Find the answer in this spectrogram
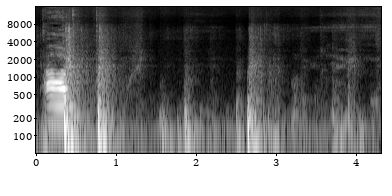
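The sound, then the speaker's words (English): A door is eased partly open with a short, squeaky creak and a soft knock, followed by a few quieter thuds and faint shuffling. “could you crack the door a little bit?”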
